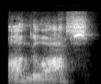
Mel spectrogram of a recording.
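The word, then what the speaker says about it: ἄγγελος: Angelos has a gamma nasal in it. That was on your quiz. It's a gamma nasal and it's pronounced NG.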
